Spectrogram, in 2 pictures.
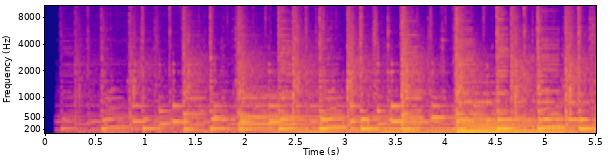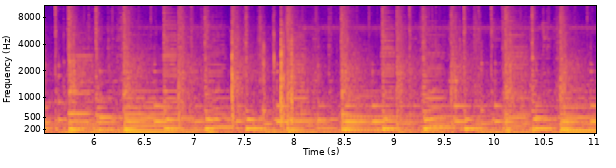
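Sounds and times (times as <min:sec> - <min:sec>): background music with steady beat: 0:00.2 - 0:11.0.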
